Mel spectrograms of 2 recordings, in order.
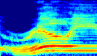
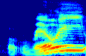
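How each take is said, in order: First: "Really?" pitched much higher and louder; incredulous. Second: Said in the usual way. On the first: Retold or imitated. Reacting to the crash headline, higher and louder in disbelief. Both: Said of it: "I was like".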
